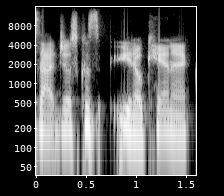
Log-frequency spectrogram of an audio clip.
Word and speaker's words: Canik: So technically in Turkish, it's pronounced Canik.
